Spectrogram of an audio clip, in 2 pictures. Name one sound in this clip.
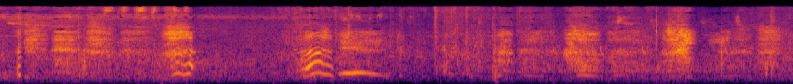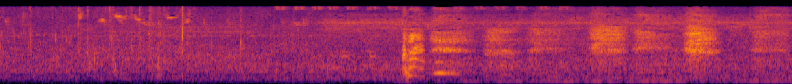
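Water splashes as feet step into a shallow stream.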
